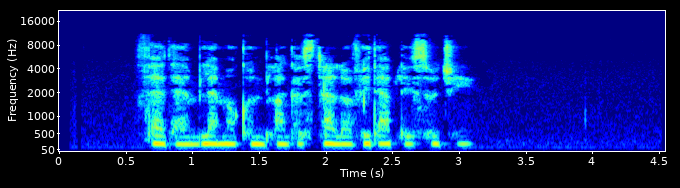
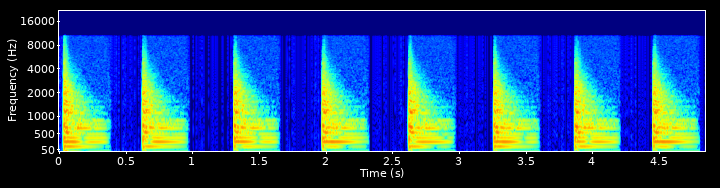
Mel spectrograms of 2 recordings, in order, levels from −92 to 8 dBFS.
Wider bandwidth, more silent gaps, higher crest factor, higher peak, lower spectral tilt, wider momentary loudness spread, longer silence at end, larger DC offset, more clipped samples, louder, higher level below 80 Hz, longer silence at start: about the same, 11.5 kHz vs 11 kHz; second, none vs 1.18-1.22 s; first, 20 dB vs 14 dB; second, -14 dBFS vs -6 dBFS; second, -2.5 dB/octave vs -5.5 dB/octave; second, 4 LU vs 12 LU; first, 1.45 s vs 0.05 s; second, under 0.1% vs 0.2%; neither; second, -33 LUFS vs -19 LUFS; second, -84 dBFS vs -48 dBFS; first, 0.6 s vs 0 s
